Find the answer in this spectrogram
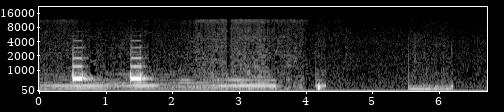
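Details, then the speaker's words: Two lower-pitched beeps from a pulse oximeter using tone modulation, where the lower pitch signals an SpO2 of 85 percent, indicating hypoxemia. "changing tones with changing spo2 is called tone modulation it sounds like this for an spo2 of 100 percent and it sounds like this for an spo2 of 85 percent"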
